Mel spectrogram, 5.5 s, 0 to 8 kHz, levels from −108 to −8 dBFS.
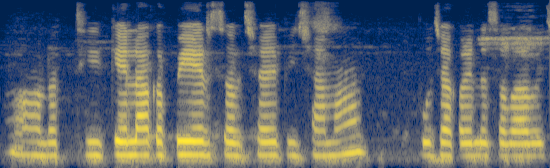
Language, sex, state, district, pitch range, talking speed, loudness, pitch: Maithili, female, Bihar, Supaul, 225-240 Hz, 165 wpm, -18 LUFS, 230 Hz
